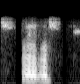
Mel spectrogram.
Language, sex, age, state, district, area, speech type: Kashmiri, male, 18-30, Jammu and Kashmir, Kulgam, rural, conversation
